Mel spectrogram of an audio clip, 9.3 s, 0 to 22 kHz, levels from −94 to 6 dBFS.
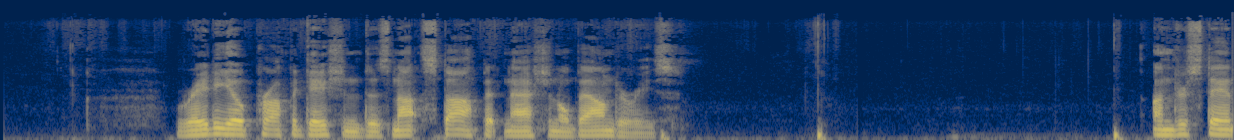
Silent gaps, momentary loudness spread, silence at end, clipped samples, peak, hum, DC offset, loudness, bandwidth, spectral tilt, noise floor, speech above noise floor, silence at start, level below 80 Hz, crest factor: none; 18 LU; 0 s; under 0.1%; -2 dBFS; none; under 0.1%; -18 LUFS; 14 kHz; -6 dB/octave; -61 dBFS; 44 dB; 1.35 s; -42 dBFS; 18 dB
